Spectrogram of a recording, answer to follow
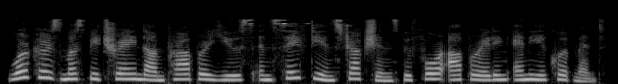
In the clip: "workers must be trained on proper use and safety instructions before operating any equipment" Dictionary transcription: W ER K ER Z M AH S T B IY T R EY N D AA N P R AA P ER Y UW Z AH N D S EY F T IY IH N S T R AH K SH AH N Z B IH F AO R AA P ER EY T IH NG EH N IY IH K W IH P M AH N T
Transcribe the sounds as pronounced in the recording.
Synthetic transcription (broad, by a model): W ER K ER Z M AH S T B IY T R EY N D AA N P R AA P ER Y UW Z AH N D S EY F T IY IH N S T R AH K SH AH N Z B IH F AO R AA P ER EY T IH NG EH N IY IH K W IH P M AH N T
